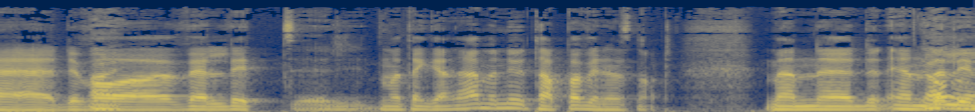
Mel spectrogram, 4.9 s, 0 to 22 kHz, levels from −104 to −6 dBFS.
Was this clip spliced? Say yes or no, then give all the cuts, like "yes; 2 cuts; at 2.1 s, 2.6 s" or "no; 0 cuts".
yes; 1 cut; at 1.9 s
